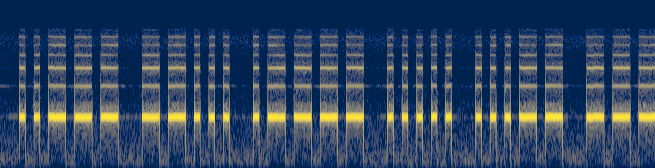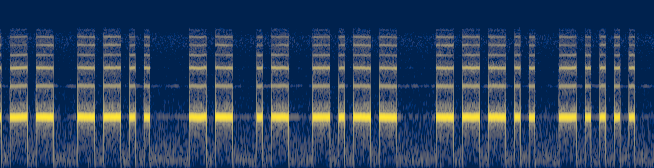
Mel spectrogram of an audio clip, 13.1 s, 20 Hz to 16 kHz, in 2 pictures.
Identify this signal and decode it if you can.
Morse code, heard as a keyed tone, about 17 wpm, 1150 Hz. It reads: 271530Z MAY 86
